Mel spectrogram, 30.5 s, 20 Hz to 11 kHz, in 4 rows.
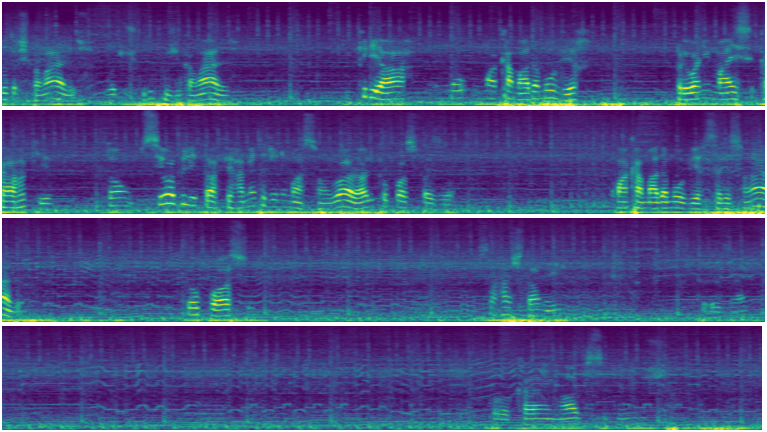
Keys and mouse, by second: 0.2 right click, 5.2 click, 8.5 click, 10.4-11.4 drag, 14.2 click, 15.5 click, 16.7 Left, 19.5-20.5 drag, 20.7-21.8 drag, 22.7 click, 23.7 click, 24.7 click, 28.0 click, 30.0 click.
